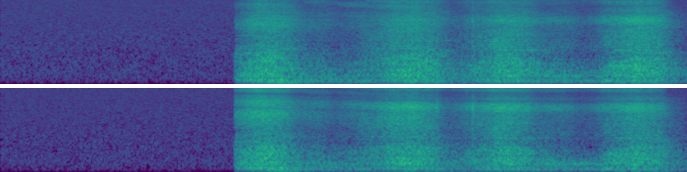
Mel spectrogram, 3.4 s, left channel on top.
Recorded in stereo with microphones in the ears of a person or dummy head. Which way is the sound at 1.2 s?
45° right (ahead or behind).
